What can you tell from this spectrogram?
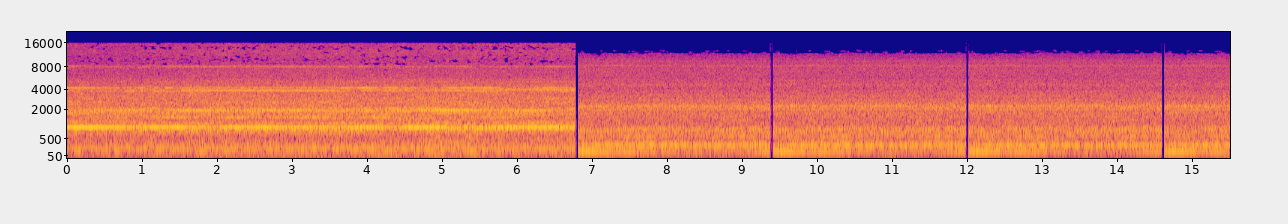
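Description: Electric swimming-pool circulation pumps running, a steady motor hum with a high whine. About seven seconds in it changes abruptly to another bank of pumps with a lower hum that swells and fades every couple of seconds.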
